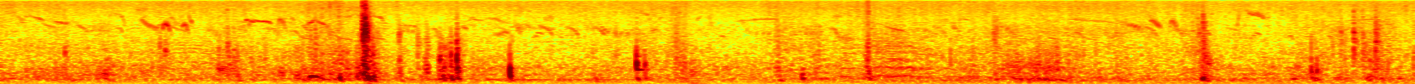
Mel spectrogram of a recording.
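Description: Irregular wooden knocks and clatter from a ger's wooden door frame and lattice wall being handled, the loudest knock about two seconds in, with small birds chirping.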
